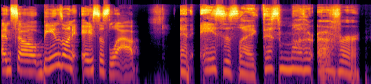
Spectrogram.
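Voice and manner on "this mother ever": put-on mutter, under the breath but loud enough to hear. In a courtroom hallway, Ace mutters so the man will hear, retelling an under-breath remark. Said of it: "Like under his breath".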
